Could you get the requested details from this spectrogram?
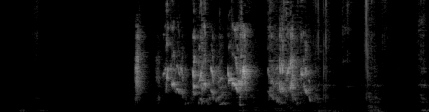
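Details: Pet budgies in a happy mood: a soft low murmur, a second of quiet, then bursts of loud, raspy chirping and warbled chatter with a low rumble beneath, fading and returning in short spurts.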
